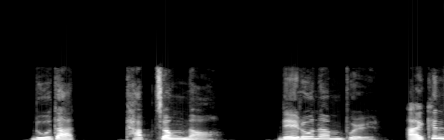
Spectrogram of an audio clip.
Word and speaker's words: 답정너: 답정은 받침 비읍 뒤에 지이 오면 지이 된 소리처럼 나서 답정에 가깝게 발음해요.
